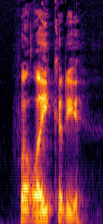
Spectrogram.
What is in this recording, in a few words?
how are you, scots; Whit like are ye?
